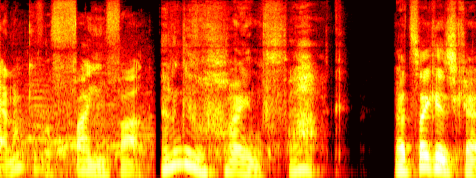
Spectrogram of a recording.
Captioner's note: slurring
